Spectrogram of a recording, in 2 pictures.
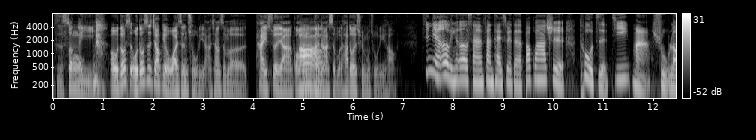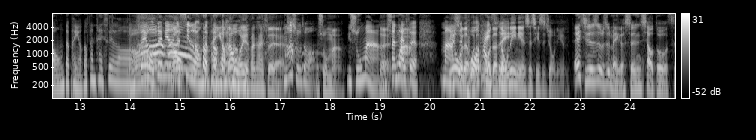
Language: Chinese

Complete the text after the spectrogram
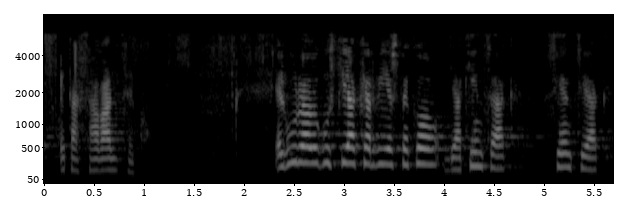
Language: Basque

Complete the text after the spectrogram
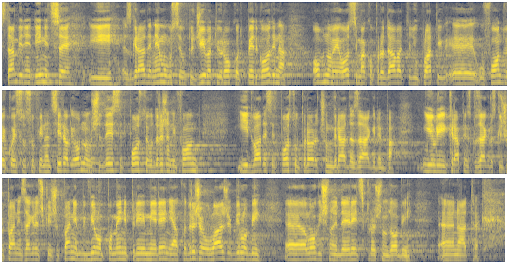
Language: Croatian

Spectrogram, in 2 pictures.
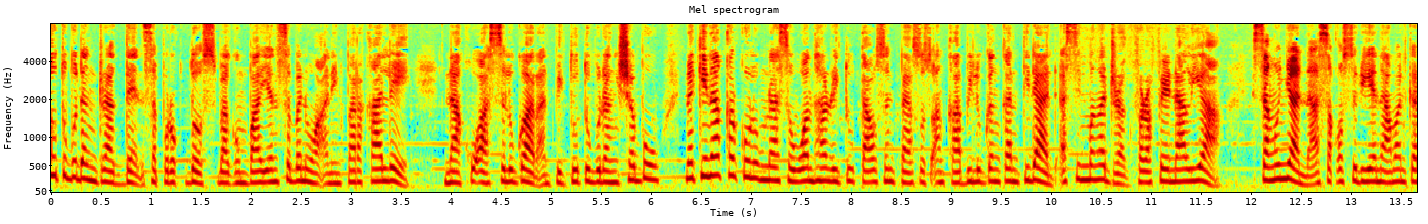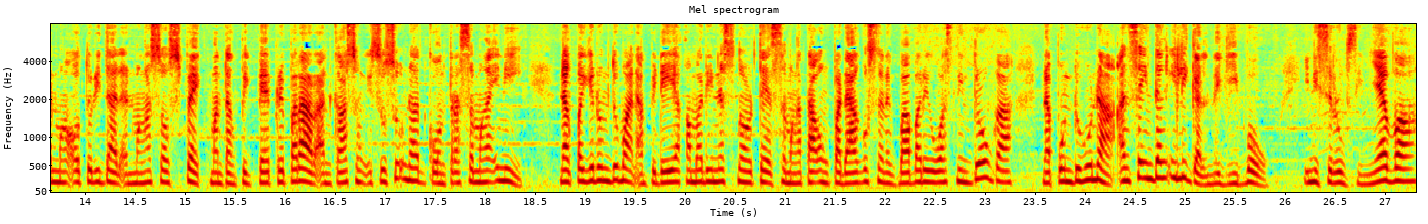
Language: Filipino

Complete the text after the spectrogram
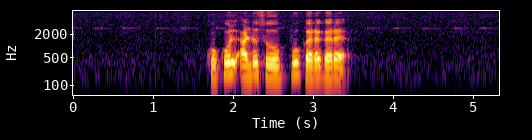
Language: Sinhala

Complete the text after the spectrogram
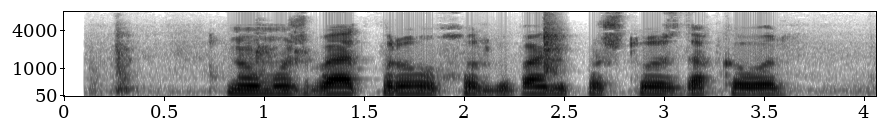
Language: Pashto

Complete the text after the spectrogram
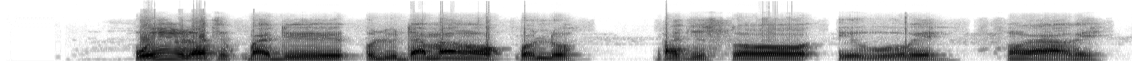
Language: Yoruba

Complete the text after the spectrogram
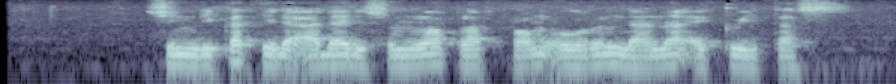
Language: Indonesian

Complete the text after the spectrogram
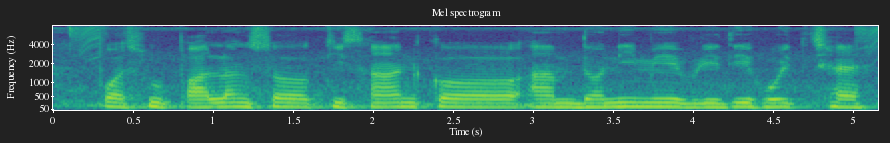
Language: Maithili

